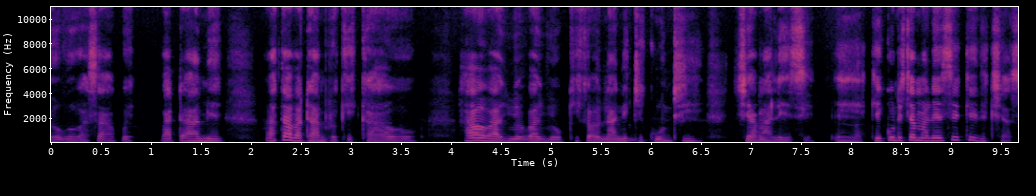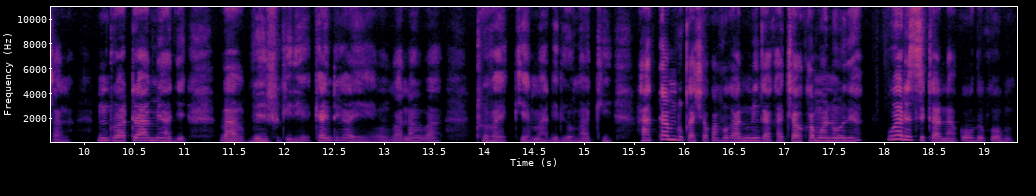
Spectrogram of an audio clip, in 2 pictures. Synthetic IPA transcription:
ɔɡɔwasakwɛ | βatamiɛataβatambiɾwɛkikaɔhaɔβaβaɔkikaɔnanikikundit͡ʃamalɛsɛɛkikundit͡ʃamalɛsikiðiki̥ʃasana | m̩duatamiad͡ʒɛβavɛfikiɾiɛkaindikaɛɔ̰βanaβatwɛβakiamadiðiɔmakihat̪am̩dukaʃakwafukanuniŋɡakat͡ʃaɔkamwanauðja | wɛɾisikanakɔuðukɔmɔ

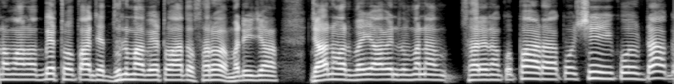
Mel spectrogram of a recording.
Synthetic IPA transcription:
noːmaːnõːɓeːʈʰoːpãːt͡ʃʰeːd̪ʱʊnmãːɓeːʈʰoːaːt̪oːsəɾʋãːməɗiːd͡ʒɪãːd͡ʒaːnʋəɾbʱəːaːʋeːnt̪oːmənãːsaɾeːnãːkoːpaːɽaːkoːʃĩːkoːɖaːɡ

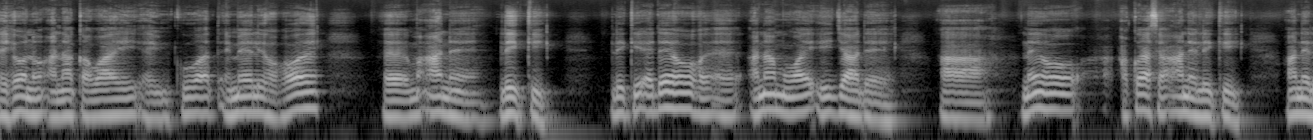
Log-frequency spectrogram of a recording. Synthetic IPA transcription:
eɦonoanakawaieikuat̪emeliɦoɦoe | hemaʔaneliki | likiedeɦoɦeanamuwaiʔid͡ʒade | a | neɦoakoasaːneliki | ane

